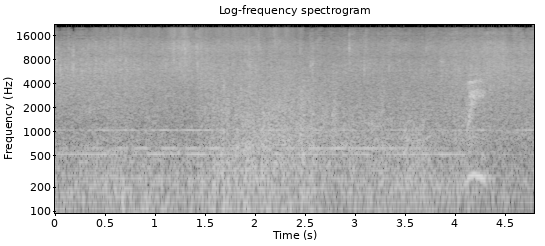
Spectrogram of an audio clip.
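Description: Steady rain falls through a thunderstorm in the video game Life is Strange, a constant wash of rainfall with low rumbling and a brief brighter sound near the end, with no speech.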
